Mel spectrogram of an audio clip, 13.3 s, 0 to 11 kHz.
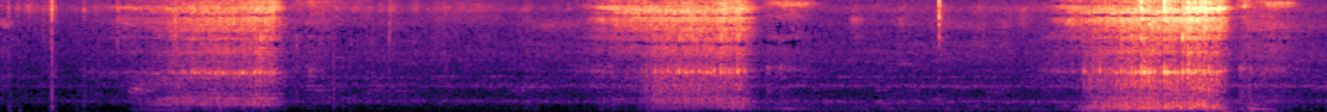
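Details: Boyfriend snoring loudly: three rough, rattling breaths in about 13 seconds, each lasting one to two seconds with quiet gaps between them.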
